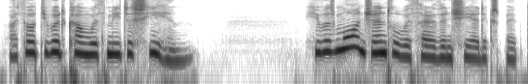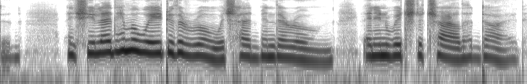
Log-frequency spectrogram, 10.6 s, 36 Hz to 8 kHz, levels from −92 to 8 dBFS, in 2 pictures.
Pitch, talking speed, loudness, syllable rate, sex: 225 Hz, 225 wpm, -15 LUFS, 5.1 syllables/s, female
